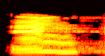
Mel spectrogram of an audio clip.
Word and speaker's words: ऐं: उच्चारण पहले समझ लें, पहले मैं समझाऊंगा फिर मंत्र दूंगा। श्रीम, ठीक है, इसमें मैं श्रीम ह्रीम क्लीम एंग, यहाँ ग है, बाकी म आया था। वज्र वैरोचनीय हुम हुम फट स्वाहा, अब हुम इसमें म आया है और श्रीम रीम क्लीम इसमें म आया, केवल एक जगह ग आया है एंग, ठीक है, उच्चारण सुन गया। एंग एम नहीं बोल सकते, एंग।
